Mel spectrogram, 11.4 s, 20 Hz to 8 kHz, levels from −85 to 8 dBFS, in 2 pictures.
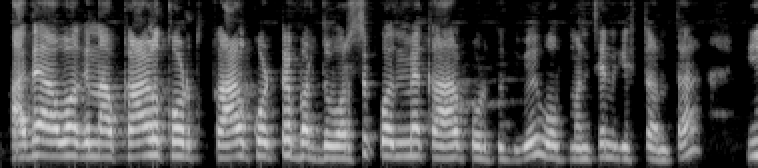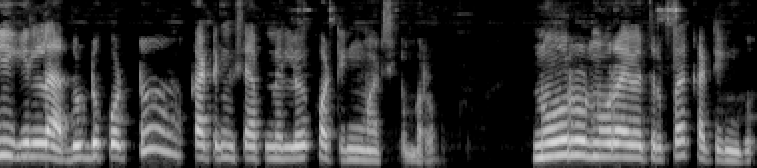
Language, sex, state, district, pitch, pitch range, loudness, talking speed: Kannada, female, Karnataka, Bellary, 230 Hz, 210-250 Hz, -15 LUFS, 160 wpm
